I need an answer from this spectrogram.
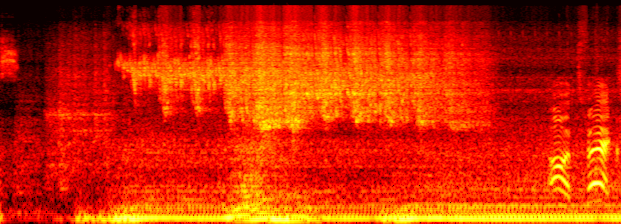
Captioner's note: engine starts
